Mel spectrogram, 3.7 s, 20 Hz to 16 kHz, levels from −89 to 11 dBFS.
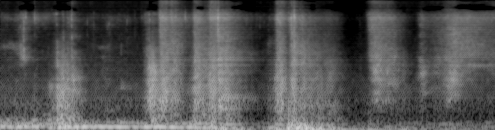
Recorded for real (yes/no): no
